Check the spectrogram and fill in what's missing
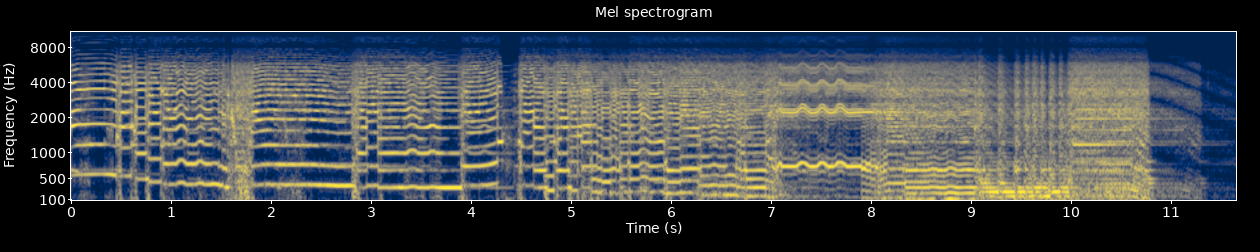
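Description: Distorted electric guitar lead tone from a Quad Cortex amp modeler plays a loud, sustained melodic phrase with held bends and fast runs, continuous and alone before stopping abruptly near the end.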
